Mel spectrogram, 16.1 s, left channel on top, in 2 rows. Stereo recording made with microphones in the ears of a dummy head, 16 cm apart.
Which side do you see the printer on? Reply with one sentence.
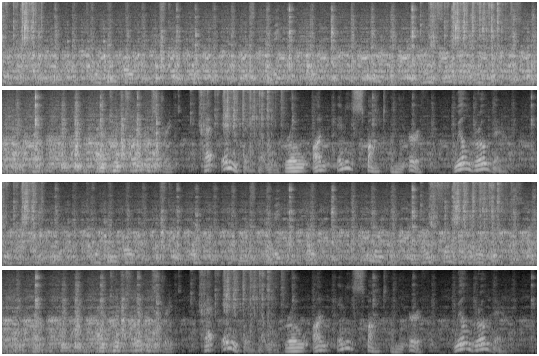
In this clip you hear the printer on the left.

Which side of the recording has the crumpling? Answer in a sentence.
In this clip you hear the crumpling on the left.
